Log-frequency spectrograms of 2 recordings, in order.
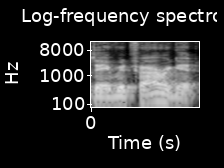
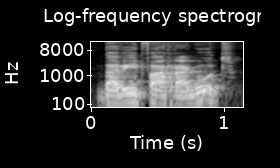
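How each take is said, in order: First: The surname is said with an English pronunciation. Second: The surname is said with a Spanish pronunciation. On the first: The speaker calls it wrong. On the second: The speaker calls it right.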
